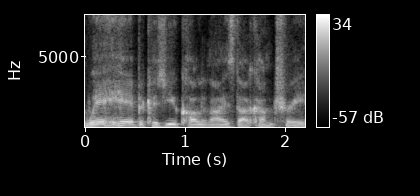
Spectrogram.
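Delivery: ordinary talk, nothing marked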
